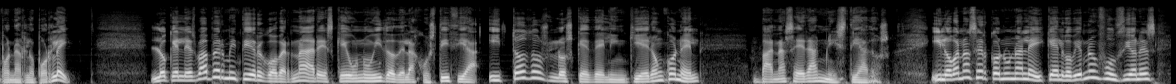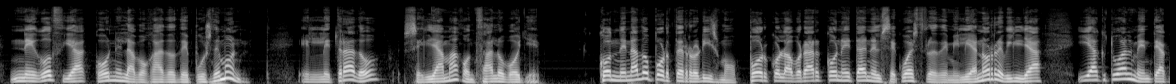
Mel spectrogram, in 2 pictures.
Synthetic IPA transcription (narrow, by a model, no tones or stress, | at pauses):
po̞̰ne̞ɾlo̞po̞ɾle̞j | lo̞ke̞le̞zβap̬e̞ɾmit̪iɾɣo̞β̞e̞ɾnaɾe̞ske̞unuiðo̞ðe̞la̰xust̪iθja̰it̪o̞ðo̞zlo̞ske̞ðe̞liŋkje̞ɾo̞ŋko̞ne̞l | banase̞ɾamnist̪ja̰ð̞o̞s | ilo̞βanase̞ɾko̞nunale̞jke̞ːlɣoβjeno̞e̞ɱfunθjo̞ne̞z | ne̞ɣ̞o̞θjako̞ne̞laβo̞ɣ̞a̰ð̞o̞ðe̞puzðe̞mõ̞n | ḛlːe̞t̪ɾaðo̞ | se̞ʎamaɣ̞o̞nθalo̞βo̞ʎe̞̰ | ko̞nd̪e̞naðo̞po̞ɾt̪e̞ro̞ɾizmo̞̰po̞ɾko̞laβo̞ɾaɾko̞ne̞t̪aene̞lse̞kwe̞st̪ɾoðe̞miljano̞re̞β̞iʎa | iakt̪ualmẽ̞nt̪ea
